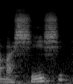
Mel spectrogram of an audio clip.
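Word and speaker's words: Maxixe: Planejamos 30 a cidade chamada Maxiche, né? Eh, realizamos uma semana de intervenção na cidade da Maxich, a gente chama cidade da Maxiche, lá eles pronunciam a si mesmo, a Maxicheixe, né?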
